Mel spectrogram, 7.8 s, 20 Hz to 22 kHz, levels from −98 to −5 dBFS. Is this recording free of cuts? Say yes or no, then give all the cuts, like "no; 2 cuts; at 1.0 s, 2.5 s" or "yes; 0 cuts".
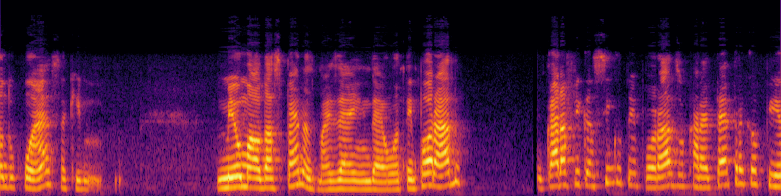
yes; 0 cuts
